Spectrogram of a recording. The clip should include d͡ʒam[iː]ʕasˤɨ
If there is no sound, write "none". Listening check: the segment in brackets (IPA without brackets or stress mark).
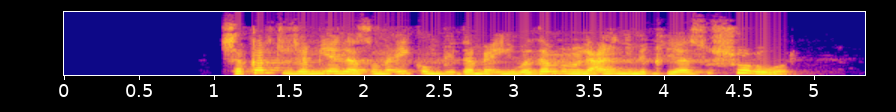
iː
